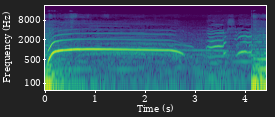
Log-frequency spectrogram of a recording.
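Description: A single high voice holds one long note. It scoops up at the start, holds steady for about two and a half seconds, then falls away. A few short rising yelps follow near the end.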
